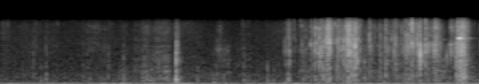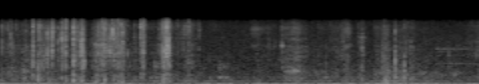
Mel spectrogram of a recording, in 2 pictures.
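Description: Foil booster pack wrapper crinkling as it is torn open and pulled off the cards, loudest from about three seconds in to about five seconds. Afterwards, fainter rustles and ticks of trading cards being handled.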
